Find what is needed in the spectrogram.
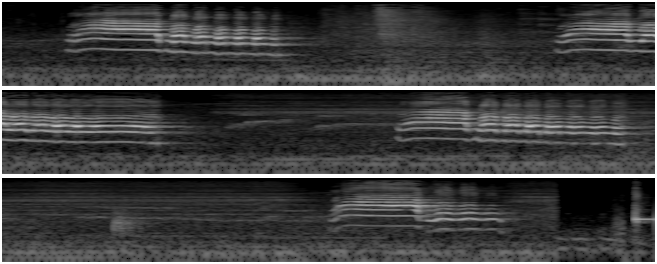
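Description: Domestic cat yowling: four long, drawn-out yowls a few seconds apart, each falling in pitch with a wavering quaver. It is the complaint of a cat being held and restrained for a bath.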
